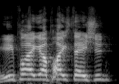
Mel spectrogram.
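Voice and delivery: high, loud accusing question; suspicious questioner. Acted. Someone catching a gamer hiding from play, loudly accusing. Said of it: "trying to hide from playing".

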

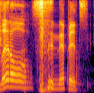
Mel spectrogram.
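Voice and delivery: drawn out with a laugh; slowly. Real, not acted. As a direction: stretch it out slowly.

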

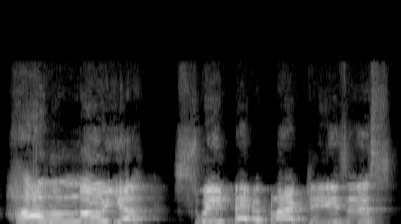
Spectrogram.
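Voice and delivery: high, loud, drawn-out praise; hammed-up hallelujah holler; mock church shout. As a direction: wail it like a fired-up congregant. Mock church outburst at joke.

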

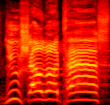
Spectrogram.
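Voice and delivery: high, slow, booming wizard line; grand mock spell; mock wizard proclamation. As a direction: ham up a fantasy wizard blocking the way. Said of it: "get worked up and maybe throw".

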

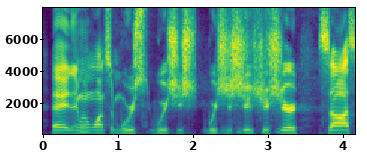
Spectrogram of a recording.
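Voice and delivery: mangle Worcestershire into a stretched lisp; comically bad pronunciation. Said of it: "every time I just do it comically bad".

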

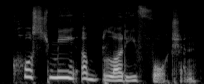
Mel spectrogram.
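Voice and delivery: put-on British accent, grand and haughty; an affected British lady complaining; affected British accent, bragging about the cost; British affectation. A narrator's reading. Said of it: "I noted the British affectation".

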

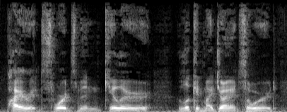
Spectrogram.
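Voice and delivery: lightly voiced pirate killer, slow at first; a hint of a boastful pirate, listing his traits; one-dimensional tough swordsman. Podcaster mocking a one-dimensional character, lightly voiced swordsman. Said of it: "if you're gonna be this one-dimensional".

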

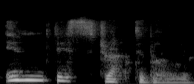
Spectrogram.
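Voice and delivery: soft slow indestructible, like Mr Burns; drawn out softly as Burns; Burns impression. Host voicing Mr Burns, soft and slow. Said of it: "Burns impressions".

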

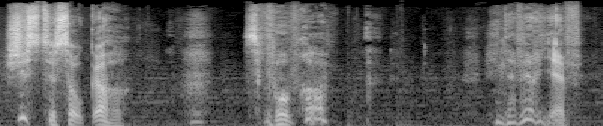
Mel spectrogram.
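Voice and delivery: tearful begging, voice rising high in places; pleading. Acted. Captive begging to leave with a friend's body, pleading. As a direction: plead brokenly, breaking upward on the pity. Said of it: "Et l'autre personne qui est avec vous".

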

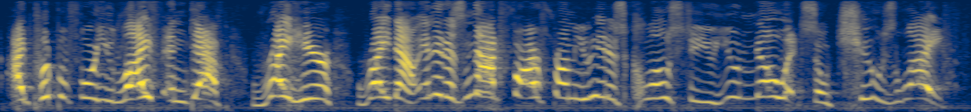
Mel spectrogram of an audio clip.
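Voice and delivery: high, loud, ringing scripture proclamation; preaching at full force. Acted. Preacher proclaims scripture to the church, loud and high. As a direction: cry it out to the congregation.

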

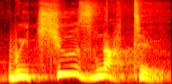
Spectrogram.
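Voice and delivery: ordinary talk

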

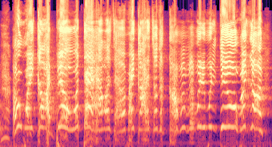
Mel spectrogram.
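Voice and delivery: very high, hysterical panicked shrieking; freaking-out mother. Retold or imitated. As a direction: screech in mock panic, words tumbling over each other. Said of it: "That's an accurate version of my mother".

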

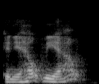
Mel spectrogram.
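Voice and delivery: high-pitched call to a friend; acted holler for help, not full volume; shouting up. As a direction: call up eagerly from the bottom of a hole. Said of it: "the guy shouts up".

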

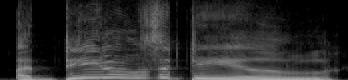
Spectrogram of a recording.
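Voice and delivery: high, slow Irish leprechaun; drawn-out leprechaun bargain. Acted. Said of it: "And he goes".

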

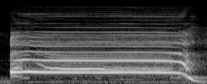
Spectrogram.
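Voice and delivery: high mock toddler scream. Imitating daughter screaming over dropped chapstick. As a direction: squeal like a startled toddler. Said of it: "She starts screaming".

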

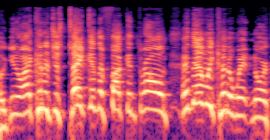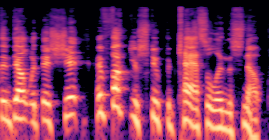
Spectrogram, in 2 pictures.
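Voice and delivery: imagined queen finally snapping; exasperated outburst. Pretend. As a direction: blow up at everyone for wasting time. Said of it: "before you go".

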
